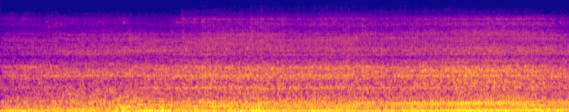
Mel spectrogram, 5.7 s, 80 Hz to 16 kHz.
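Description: Jawa 42 Bobber motorcycle engine running on the road, a steady loud rumble with broadband wind and road noise, continuous and close.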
